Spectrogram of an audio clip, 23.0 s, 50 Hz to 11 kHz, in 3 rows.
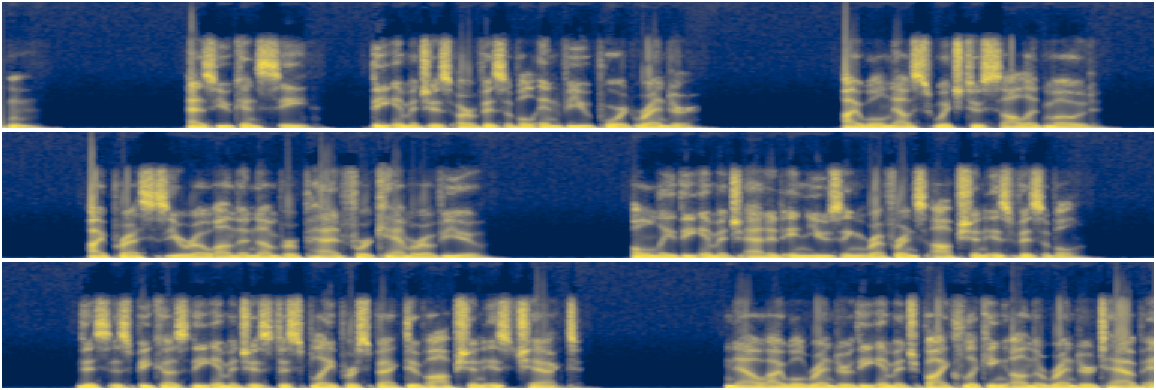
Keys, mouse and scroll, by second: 7.1 click, 9.3 KP_0, 17.1 click, 17.8 click, 19.2 click.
